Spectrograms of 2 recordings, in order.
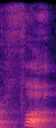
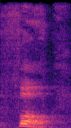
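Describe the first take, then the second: First: It is said the Vietnamese way. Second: It is said the common American way. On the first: The speaker calls it right. "It's pho or pho" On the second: The speaker calls it wrong. "here in the States a lot of people pronounce it pho, and that's not how it's pronounced"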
